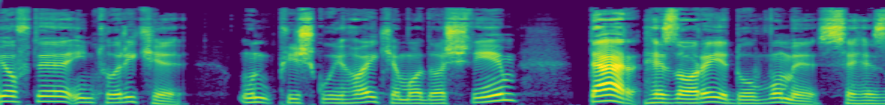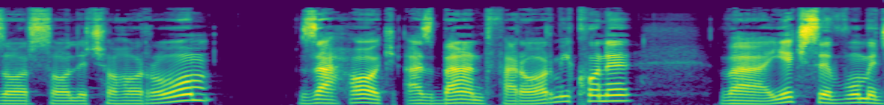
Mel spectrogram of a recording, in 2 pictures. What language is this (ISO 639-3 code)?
fas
